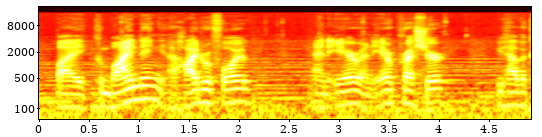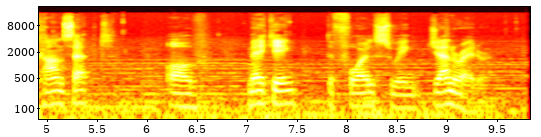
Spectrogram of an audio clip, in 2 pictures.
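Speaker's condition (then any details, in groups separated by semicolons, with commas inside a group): No condition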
